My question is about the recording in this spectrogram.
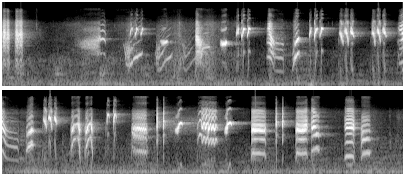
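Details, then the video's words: Actively singing Madura Long-tailed Shrike used as a master recording: a fast, varied stream of chirps, squeaks and short slurred whistles, about two notes per second, bright and unbroken over eight seconds. "Masteran Suara Cendet Pentet Madura GACOR Cocok Untuk Pancingan"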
